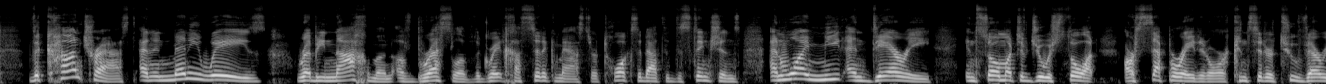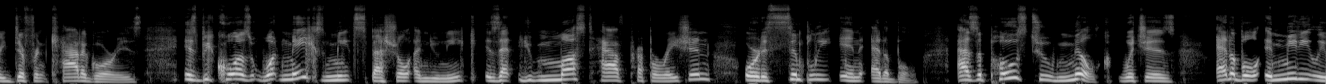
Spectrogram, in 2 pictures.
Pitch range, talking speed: 150-205 Hz, 145 wpm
